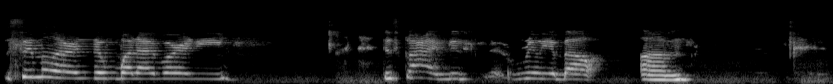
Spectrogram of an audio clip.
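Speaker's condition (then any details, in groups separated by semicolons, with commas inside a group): Cerebral palsy; spastic quadriplegia, all four limbs, oxygen loss at birth; stiffness worse with weather changes, needs bathroom assistance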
